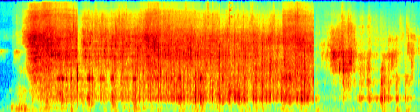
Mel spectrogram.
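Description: Pabda fish frying in oil, a loud dense crackling sizzle close up that runs steadily, then drops briefly and returns more softly near the end.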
